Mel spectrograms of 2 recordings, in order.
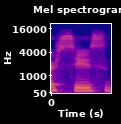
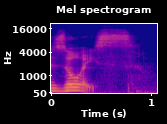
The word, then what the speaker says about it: Seuss: His real name is Theodore Seuss Geisel. – Geisel. – It's actually not pronounced Seuss, but rather Zeuss.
